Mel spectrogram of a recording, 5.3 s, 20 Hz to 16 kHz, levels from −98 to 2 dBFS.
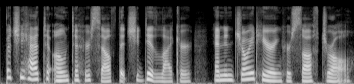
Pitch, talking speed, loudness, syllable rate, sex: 195 Hz, 205 wpm, -18 LUFS, 4.4 syllables/s, female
